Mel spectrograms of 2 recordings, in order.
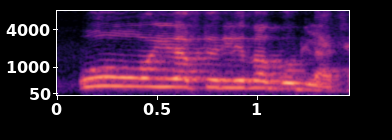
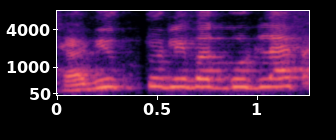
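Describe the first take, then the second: First: High, loud sarcastic echo of the church; hammed-up preachy quote; mocking church demand. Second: Sceptical question. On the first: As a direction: toss it off as a mock sermon line. Quoting what churches demand. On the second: Real, not acted. Questions the church demand.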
